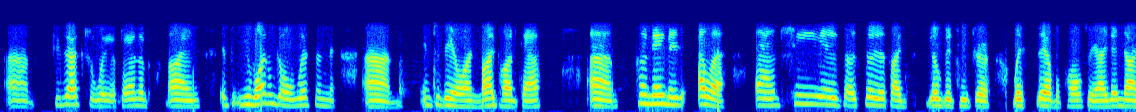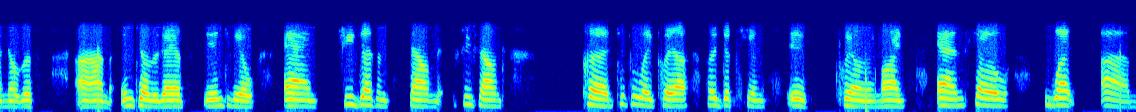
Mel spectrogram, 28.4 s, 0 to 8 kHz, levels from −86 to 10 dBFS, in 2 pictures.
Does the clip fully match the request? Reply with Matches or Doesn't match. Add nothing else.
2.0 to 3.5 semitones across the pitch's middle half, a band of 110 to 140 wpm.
Matches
